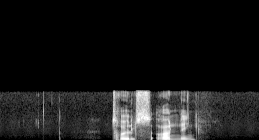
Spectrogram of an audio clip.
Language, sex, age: Norwegian, male, 40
